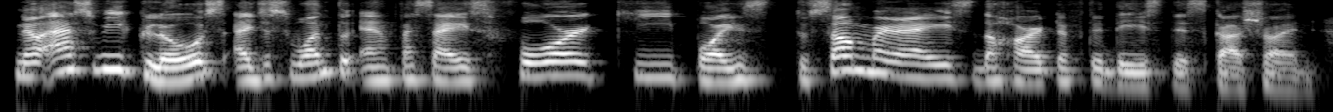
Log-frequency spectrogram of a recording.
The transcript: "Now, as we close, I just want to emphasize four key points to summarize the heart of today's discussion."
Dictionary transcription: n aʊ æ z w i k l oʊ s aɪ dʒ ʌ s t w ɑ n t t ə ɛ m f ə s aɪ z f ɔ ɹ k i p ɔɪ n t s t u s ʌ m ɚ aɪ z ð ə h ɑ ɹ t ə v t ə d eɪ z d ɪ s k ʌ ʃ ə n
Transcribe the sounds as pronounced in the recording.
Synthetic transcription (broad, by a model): n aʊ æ s w i k l oʊ s aɪ dʒ ʌ s t w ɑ n t t ɛ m f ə s aɪ s f ɔ ɹ k i p ɔɪ n t s t u s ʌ m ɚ aɪ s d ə h ɑ ɹ t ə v t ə d eɪ s d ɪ s k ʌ ʃ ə n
